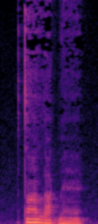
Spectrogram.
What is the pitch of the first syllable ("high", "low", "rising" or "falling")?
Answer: high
